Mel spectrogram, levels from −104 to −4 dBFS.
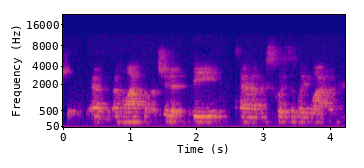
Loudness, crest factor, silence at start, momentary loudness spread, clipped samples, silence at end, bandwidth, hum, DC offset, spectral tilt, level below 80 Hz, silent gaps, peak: -43 LUFS; 20 dB; 0 s; 9 LU; under 0.1%; 0.05 s; 11.5 kHz; none; under 0.1%; -5.5 dB/octave; -84 dBFS; none; -24 dBFS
